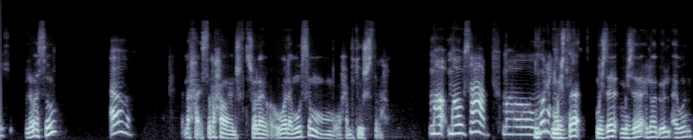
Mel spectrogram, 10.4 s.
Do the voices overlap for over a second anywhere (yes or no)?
no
